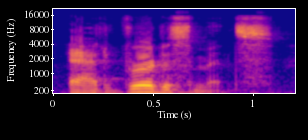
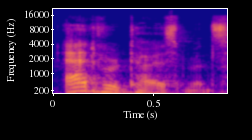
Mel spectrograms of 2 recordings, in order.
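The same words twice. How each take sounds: First: It is said with a British pronunciation. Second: It is said with an American pronunciation.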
